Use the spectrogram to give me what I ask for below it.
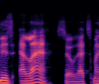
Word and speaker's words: Alain: my listeners sure yeah my name is alain it's a-l-a-i-n which isn't spelled the way it sounds in english it's because my mom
